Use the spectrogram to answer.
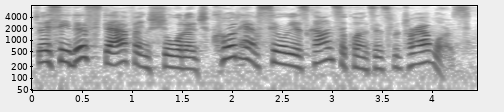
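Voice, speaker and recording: A woman's voice: fairly high pitch, lively intonation, moderate pace, background noise. An American woman working as a news anchor, reading a scripted introduction to a report.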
